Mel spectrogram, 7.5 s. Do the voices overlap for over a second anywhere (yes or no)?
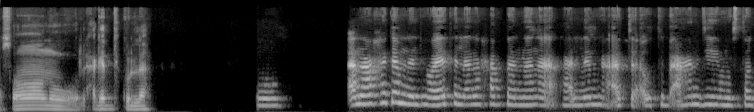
no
